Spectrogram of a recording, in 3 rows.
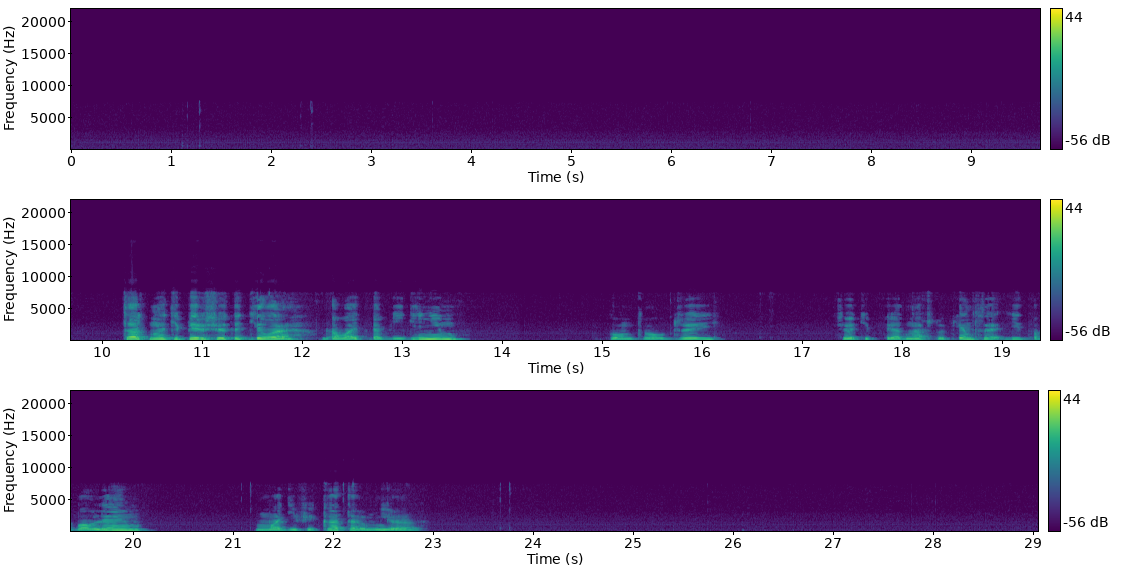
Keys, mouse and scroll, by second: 3.5 middle click, 5.9 middle click, 11.5 shift+click, 15.0 ctrl+j, 16.6 click, 17.6 scroll down 2, 21.1 click, 22.1 click, 24.7-25.1 scroll up 2, 25.8 middle click, 28.5 scroll up 1, 28.8 middle click.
